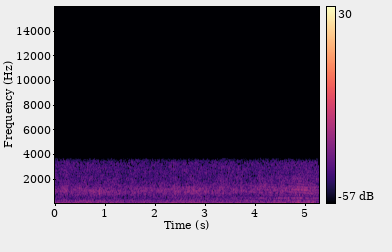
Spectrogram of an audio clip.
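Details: Honey bees at a first beehive: a steady, dense, low droning hum throughout, with no breaks.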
